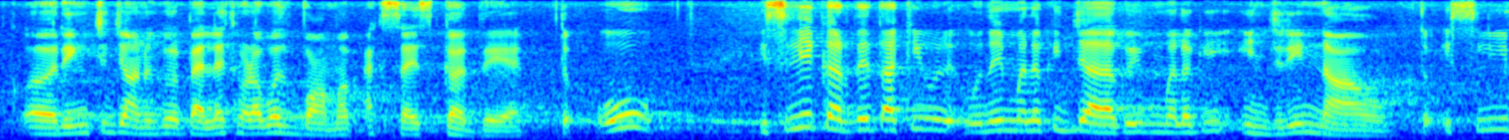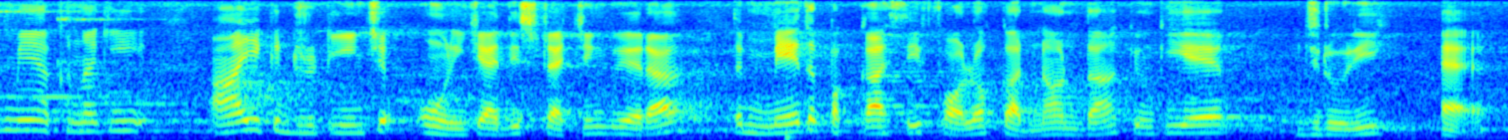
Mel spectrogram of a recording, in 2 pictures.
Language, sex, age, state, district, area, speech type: Dogri, male, 18-30, Jammu and Kashmir, Jammu, urban, spontaneous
